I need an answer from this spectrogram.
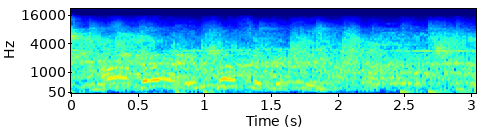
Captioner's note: bell ringing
